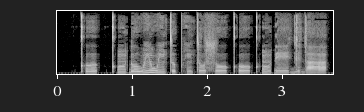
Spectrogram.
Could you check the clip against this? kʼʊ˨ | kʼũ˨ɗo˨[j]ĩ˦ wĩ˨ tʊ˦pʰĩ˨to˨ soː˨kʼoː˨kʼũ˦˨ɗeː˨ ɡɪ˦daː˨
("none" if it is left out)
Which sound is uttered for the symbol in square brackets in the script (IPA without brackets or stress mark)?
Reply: w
